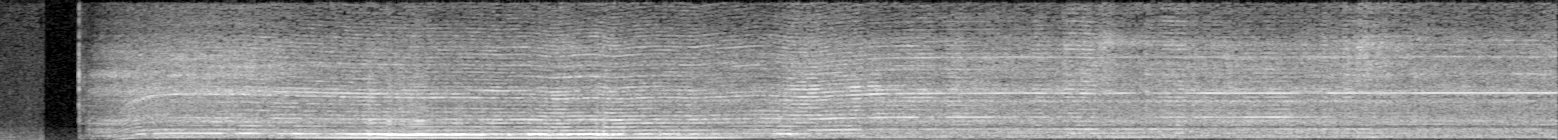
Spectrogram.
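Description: A router bit cutting wood, whining at a steady high pitch with a rising then slightly falling drone, loud and close, running alone without talk throughout.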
